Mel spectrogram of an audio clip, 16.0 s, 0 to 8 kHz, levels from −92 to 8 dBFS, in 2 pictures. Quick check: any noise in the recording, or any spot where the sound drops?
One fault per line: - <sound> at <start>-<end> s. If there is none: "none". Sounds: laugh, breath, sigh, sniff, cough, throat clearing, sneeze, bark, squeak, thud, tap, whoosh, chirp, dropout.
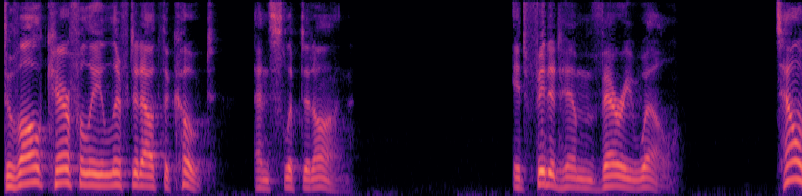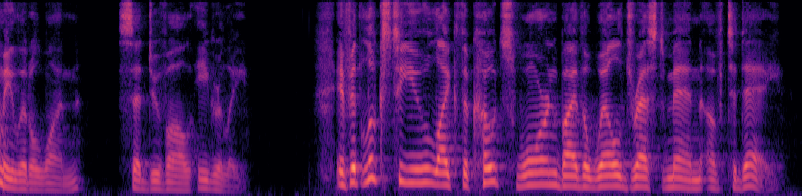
none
